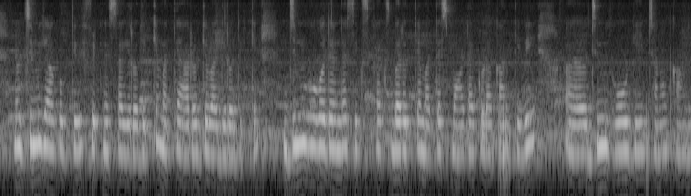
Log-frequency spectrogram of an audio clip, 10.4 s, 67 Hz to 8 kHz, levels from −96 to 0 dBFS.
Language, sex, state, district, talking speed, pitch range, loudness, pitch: Kannada, female, Karnataka, Belgaum, 135 wpm, 195-220 Hz, -36 LUFS, 205 Hz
